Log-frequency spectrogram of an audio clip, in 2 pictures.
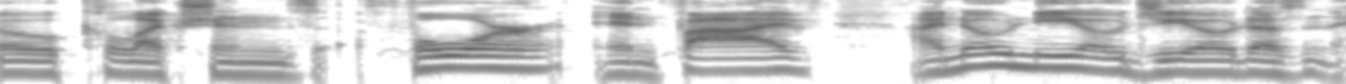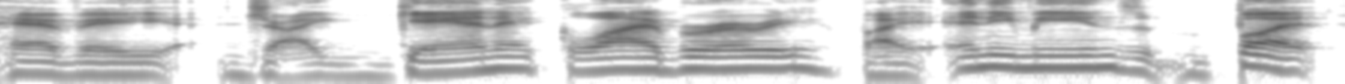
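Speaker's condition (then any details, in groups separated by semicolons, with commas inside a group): No condition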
